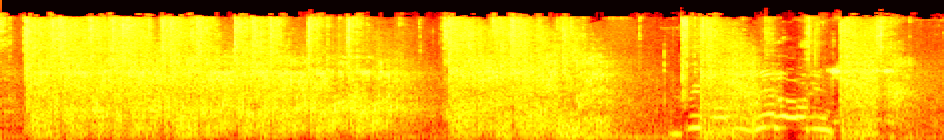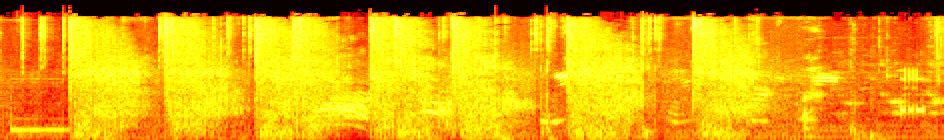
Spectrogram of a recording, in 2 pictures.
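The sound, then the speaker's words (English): Rapid rifle gunfire during a police shooting, many loud sharp bursts crowding together almost without pause, with a few brief gaps, across the whole stretch. “Shots fired! Police action shooting! He's got a rifle!”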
